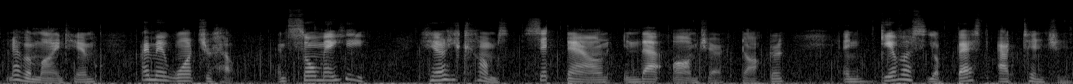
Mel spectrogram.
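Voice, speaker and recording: A man voicing a brisk, self-assured gentleman detective in an audiobook, crisp, dry and authoritative. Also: medium pitch, big pitch swings, a little hiss or hum, full character voice, low-quality recording. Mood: brisk, eager.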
